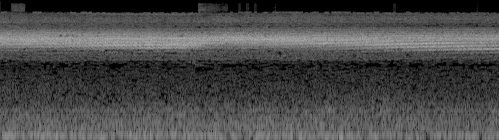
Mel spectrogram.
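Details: Cicadas singing in summer, a dense sustained high buzzing shrill that never breaks, even and loud across the whole stretch.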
